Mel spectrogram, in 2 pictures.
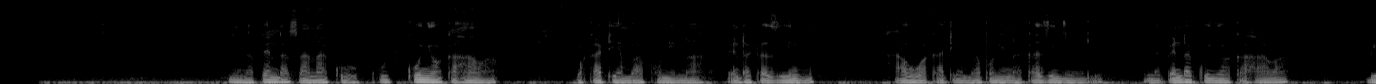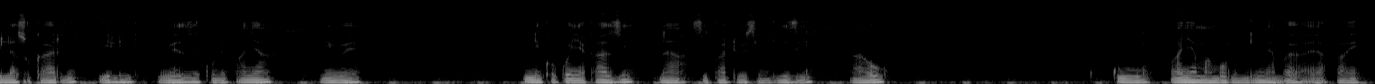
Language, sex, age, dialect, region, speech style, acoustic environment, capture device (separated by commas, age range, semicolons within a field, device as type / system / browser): Swahili, male, 18-24, Kenya - Nairobi Sheng-influenced, Kenya, focused; relaxed, nature, mobile / Linux / Chrome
